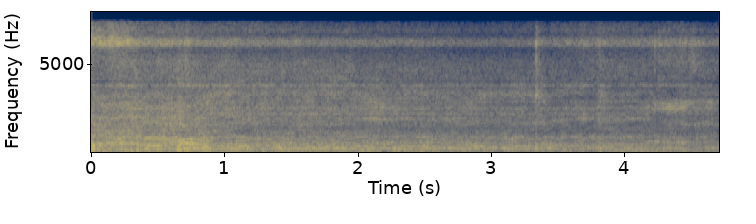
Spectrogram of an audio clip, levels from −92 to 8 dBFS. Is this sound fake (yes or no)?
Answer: yes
